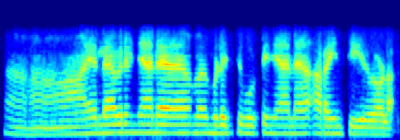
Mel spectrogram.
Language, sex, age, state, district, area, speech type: Malayalam, female, 45-60, Kerala, Kottayam, urban, conversation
